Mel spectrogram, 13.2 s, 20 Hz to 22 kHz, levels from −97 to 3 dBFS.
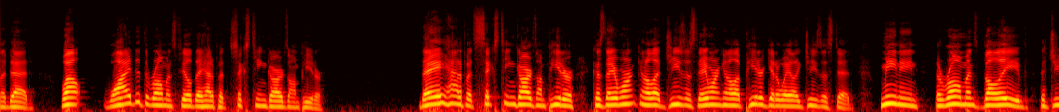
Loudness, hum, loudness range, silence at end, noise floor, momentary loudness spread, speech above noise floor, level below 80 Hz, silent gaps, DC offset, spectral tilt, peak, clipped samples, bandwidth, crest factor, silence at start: -34 LUFS; none; 3 LU; 0 s; -82 dBFS; 11 LU; 49 dB; -62 dBFS; none; under 0.1%; -8 dB/octave; -16 dBFS; under 0.1%; 12 kHz; 18 dB; 0 s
